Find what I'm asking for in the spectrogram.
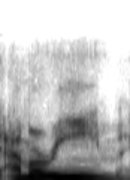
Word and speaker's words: Amorim: And I said, I was saying her name wrong. It was Jacqueline Amarim. It kind of rhymes.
